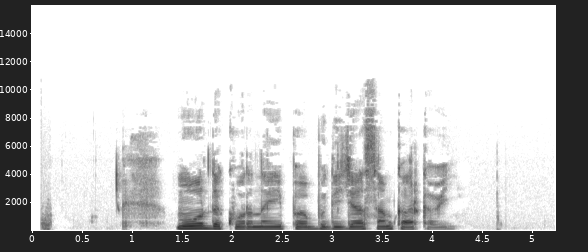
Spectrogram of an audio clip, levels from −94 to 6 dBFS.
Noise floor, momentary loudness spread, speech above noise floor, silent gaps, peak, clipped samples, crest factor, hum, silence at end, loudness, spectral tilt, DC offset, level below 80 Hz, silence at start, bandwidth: -72 dBFS; 21 LU; 50 dB; none; -6 dBFS; under 0.1%; 20 dB; none; 1.1 s; -23 LUFS; -6 dB/octave; under 0.1%; -70 dBFS; 0.1 s; 10.5 kHz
